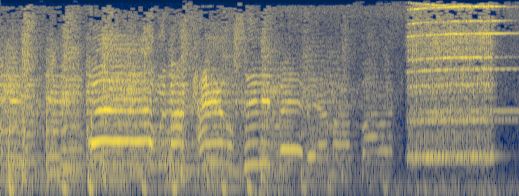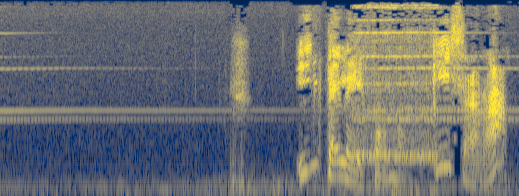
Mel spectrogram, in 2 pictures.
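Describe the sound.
A telephone bell rings in one loud, brassy burst that hangs and fades into near silence, with a voice talking or singing before it and talk resuming afterward.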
